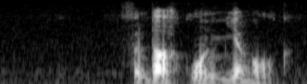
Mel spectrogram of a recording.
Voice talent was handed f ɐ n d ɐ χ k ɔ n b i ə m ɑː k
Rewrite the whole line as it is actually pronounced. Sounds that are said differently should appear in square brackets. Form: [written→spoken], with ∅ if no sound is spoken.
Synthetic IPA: f [ɐ→ə] n d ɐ χ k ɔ n [b→m] i ə m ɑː k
